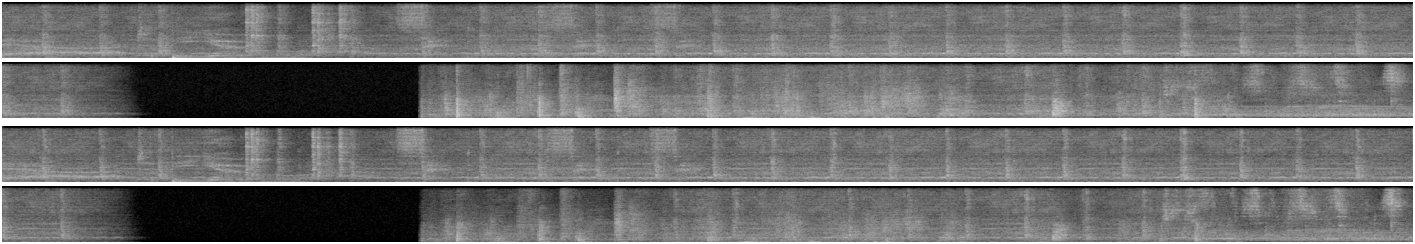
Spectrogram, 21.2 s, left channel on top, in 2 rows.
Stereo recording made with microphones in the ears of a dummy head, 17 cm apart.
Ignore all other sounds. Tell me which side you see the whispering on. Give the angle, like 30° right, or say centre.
30° right.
